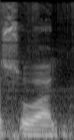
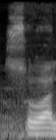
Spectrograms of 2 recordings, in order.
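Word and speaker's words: سؤال: یہ لفظ غلط ہے۔ سین پر زبر دے کر ادا کرے تو یہ غلط ہے، سین پر پیش کے ساتھ اس کو ادا کیا جاتا ہے سوال، سوال یہ اصل صحیح تلفظ ہے۔ لتسألن سوال اس کا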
